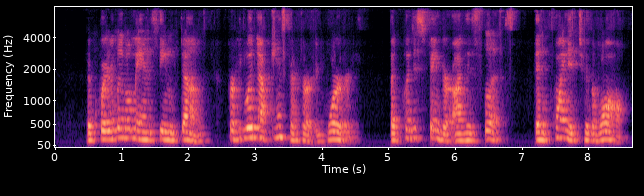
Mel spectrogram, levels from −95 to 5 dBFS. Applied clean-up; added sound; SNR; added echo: neural mask model DeepFilterNet 3.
